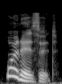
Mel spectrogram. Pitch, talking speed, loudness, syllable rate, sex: 205 Hz, 290 wpm, -15 LUFS, 6.0 syllables/s, female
